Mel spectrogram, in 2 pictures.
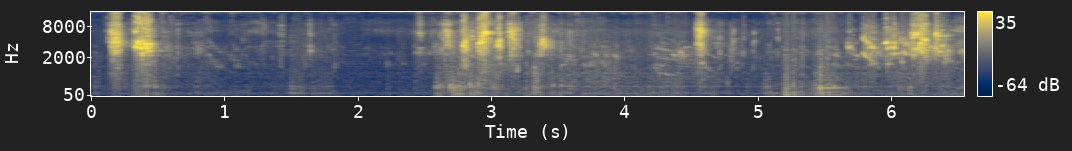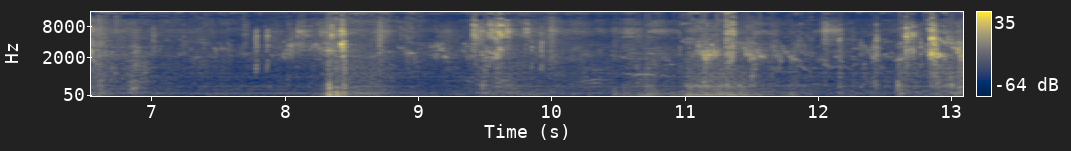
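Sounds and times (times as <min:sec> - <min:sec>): budgies chirping and chattering: 0:00.0 - 0:13.0.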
